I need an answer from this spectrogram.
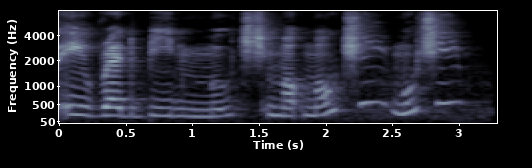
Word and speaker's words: mochi: came out with a red bean mooch Mo Mochi muchi how do you say that moochi I have had that when I was in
